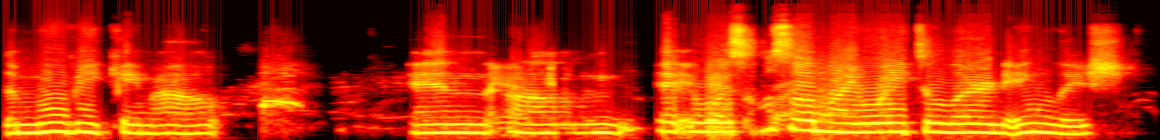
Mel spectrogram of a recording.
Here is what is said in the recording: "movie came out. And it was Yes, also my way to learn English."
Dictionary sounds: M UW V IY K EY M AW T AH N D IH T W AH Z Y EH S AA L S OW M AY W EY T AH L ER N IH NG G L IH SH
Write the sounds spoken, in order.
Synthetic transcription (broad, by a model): M UW V IY K EY M AW T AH N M IH T W AH Z AA L S OW M AY W EY T AH L ER N IH NG G L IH SH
